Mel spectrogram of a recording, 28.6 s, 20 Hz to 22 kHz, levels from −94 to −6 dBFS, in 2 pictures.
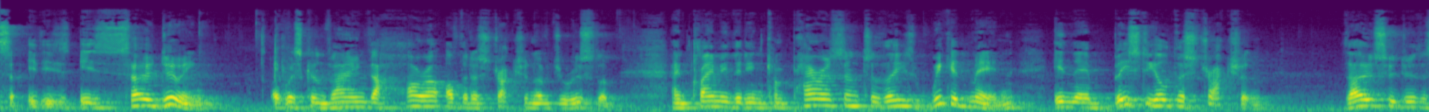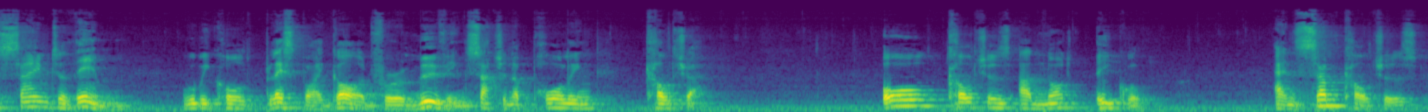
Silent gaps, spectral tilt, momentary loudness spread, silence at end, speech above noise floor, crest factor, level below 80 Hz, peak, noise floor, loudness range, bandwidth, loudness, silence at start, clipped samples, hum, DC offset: none; -6.5 dB/octave; 12 LU; 0 s; 24 dB; 18 dB; -44 dBFS; 0 dBFS; -41 dBFS; 5 LU; 15 kHz; -18 LUFS; 0 s; under 0.1%; none; under 0.1%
